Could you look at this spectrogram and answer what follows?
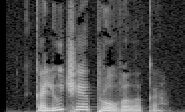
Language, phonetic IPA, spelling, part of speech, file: Russian, [kɐˈlʲʉt͡ɕɪjə ˈprovəɫəkə], колючая проволока, noun, Ru-колючая проволока.ogg
- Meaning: barbed wire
